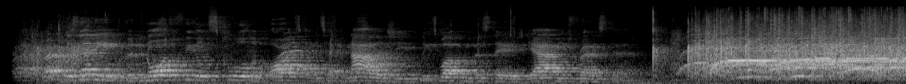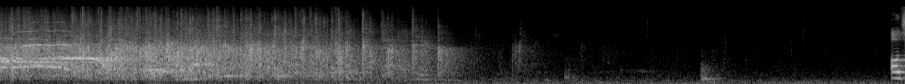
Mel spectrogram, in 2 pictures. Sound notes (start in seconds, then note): 6.5 applause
